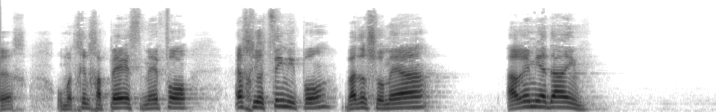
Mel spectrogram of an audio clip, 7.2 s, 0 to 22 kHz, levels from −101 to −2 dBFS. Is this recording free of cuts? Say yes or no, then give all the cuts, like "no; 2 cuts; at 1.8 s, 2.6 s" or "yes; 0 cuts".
no; 1 cut; at 3.4 s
